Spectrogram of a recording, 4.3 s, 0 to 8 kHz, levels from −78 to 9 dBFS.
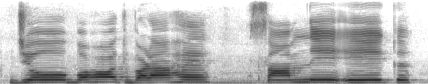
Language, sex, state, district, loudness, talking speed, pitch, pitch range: Hindi, female, Madhya Pradesh, Umaria, -11 LUFS, 85 wpm, 220 Hz, 215-225 Hz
